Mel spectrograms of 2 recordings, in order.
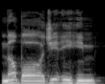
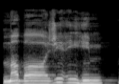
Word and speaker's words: مضاجعهم: ثالثا، انتبه إلى ترقيق الميم في كلمة مضاجعهم، مضاجعهم، فهي حرف مرقق دائما، ولكن يخشى من تفخيمه إذا جاء بعده حرف مفخم، أي هكذا مضاجعهم ما، والصواب ما مضاجعهم.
